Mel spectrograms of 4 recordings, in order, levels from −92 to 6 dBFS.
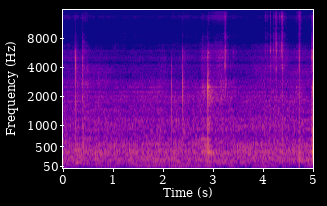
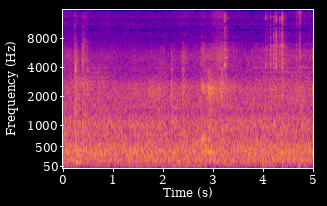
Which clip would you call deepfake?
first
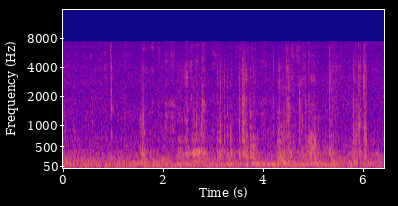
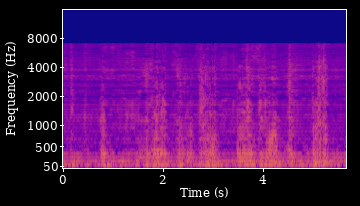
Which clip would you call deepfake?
second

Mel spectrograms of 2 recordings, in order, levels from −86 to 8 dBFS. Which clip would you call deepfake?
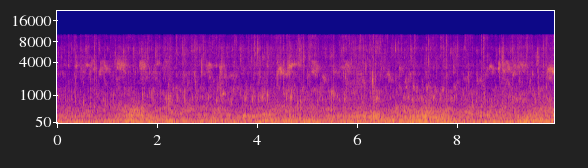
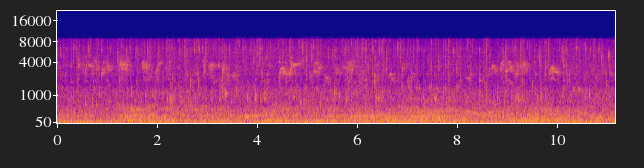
first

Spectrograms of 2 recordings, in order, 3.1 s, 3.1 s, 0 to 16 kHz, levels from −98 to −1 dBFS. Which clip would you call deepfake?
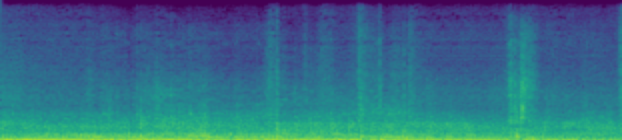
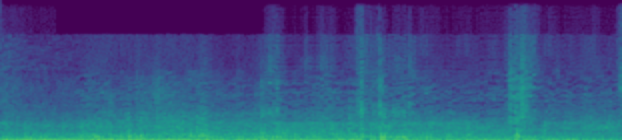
first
